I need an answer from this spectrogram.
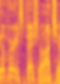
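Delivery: sarcastic put-down tone. Quoting a coach's press conference line: imitating Ross Lyon's sarcasm. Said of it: "I love his little, uh, sarcasm".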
